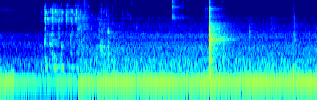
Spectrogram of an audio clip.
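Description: Mango nectar poured from a shot glass into a plastic shaker cup, a liquid splashing and dripping sound, over a steady low hum. A single sharp knock about three seconds in.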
